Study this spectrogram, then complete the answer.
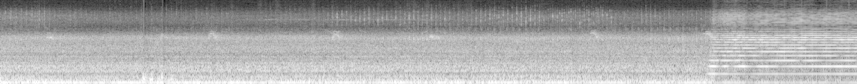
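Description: A diesel locomotive engine rumbles steadily as it rolls along the track.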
